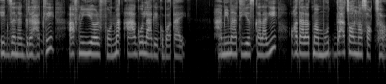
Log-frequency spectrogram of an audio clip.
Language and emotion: Nepali, fearful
